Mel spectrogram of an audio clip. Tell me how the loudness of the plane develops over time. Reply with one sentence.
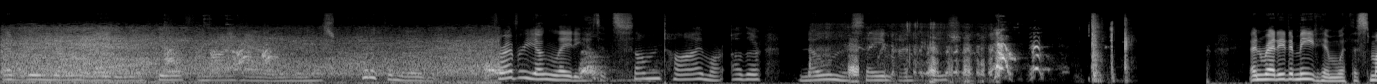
The loudness of the plane goes down.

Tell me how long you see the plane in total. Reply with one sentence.
You can hear the plane for 5 seconds altogether.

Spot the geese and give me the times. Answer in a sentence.
The geese can be heard from 8.1 to 10.0 s.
